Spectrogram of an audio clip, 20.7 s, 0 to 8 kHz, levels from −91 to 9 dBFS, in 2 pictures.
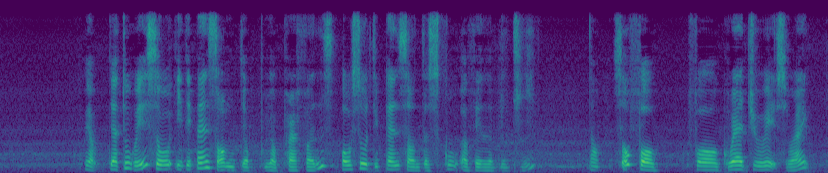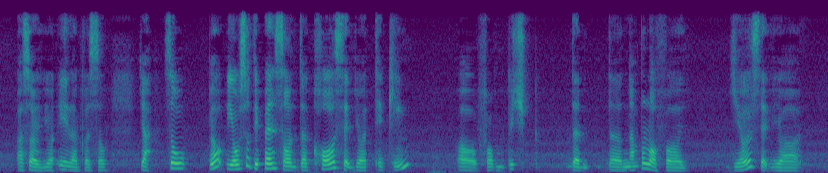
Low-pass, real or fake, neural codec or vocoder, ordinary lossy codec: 7.2 kHz; fake; autoencoder, 48 kHz, 32 numbers a frame, DAC-VAE, trained on Japanese speech; none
